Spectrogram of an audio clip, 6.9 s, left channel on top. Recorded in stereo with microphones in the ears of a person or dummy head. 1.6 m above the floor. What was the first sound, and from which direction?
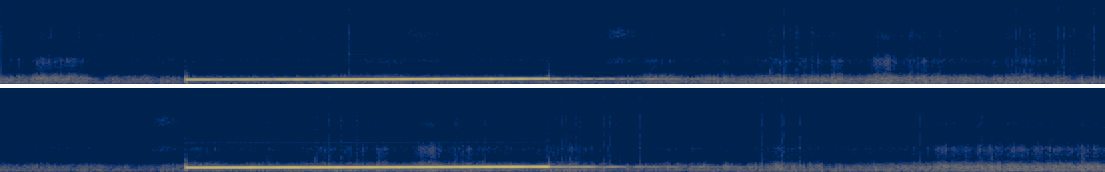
An alarm, 20° right (ahead or behind).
